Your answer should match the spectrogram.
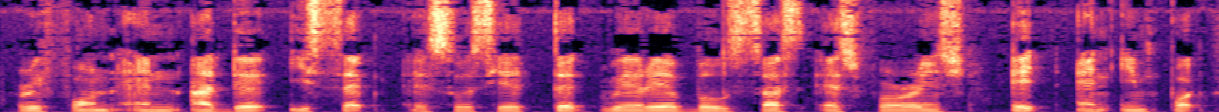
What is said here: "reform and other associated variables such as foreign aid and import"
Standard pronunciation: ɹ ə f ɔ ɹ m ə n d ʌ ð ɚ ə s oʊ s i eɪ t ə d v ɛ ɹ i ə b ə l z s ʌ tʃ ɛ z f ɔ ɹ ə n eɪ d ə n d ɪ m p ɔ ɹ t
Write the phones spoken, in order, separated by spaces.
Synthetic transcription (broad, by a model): ɹ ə f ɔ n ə n d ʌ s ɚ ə s oʊ s i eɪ t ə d w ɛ ɹ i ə b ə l s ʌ s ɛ s f ɔ ɹ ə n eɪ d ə n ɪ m p ɔ t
